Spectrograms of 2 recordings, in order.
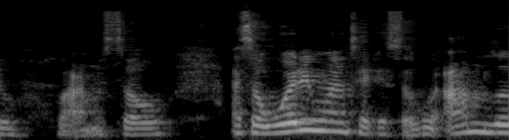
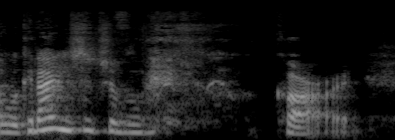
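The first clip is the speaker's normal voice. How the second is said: giggly, laughing through the words; 3 semitones higher than usual. Retelling what she asked, laughing while talking. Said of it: "I don't know why I'm laughing".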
